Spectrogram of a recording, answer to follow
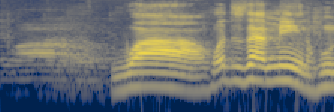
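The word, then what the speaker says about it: واو: we are on what Wow and it's pronounced like the English word Wow it's the jab and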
